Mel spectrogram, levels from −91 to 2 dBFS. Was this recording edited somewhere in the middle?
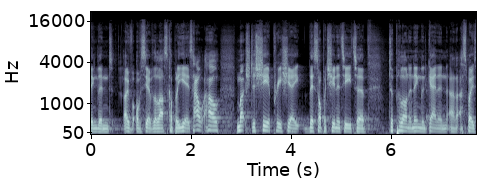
yes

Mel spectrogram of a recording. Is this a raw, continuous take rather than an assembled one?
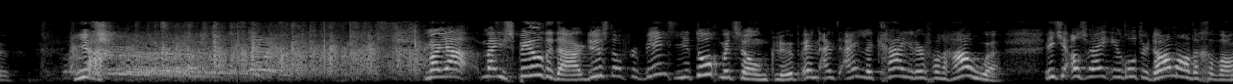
no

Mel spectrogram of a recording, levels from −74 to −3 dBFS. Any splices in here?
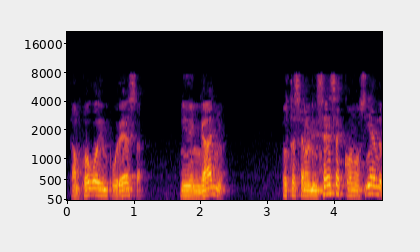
no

